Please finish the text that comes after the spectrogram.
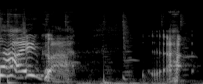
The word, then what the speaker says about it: Haigha: His name is Haiga. He pronounced it so as to rhyme with mayor.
